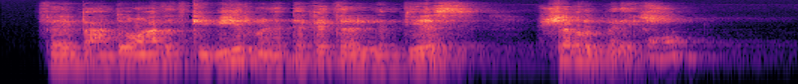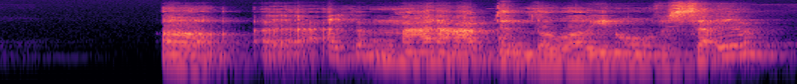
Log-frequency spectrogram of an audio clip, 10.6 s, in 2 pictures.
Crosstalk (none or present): present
